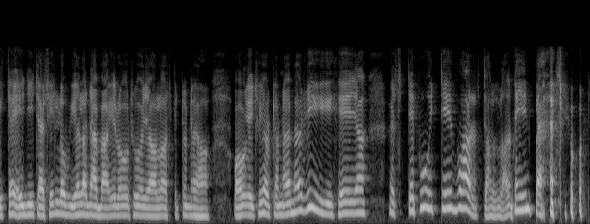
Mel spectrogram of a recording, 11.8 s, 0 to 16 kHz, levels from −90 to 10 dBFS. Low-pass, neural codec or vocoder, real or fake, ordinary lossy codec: 7.2 kHz; none; real; none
